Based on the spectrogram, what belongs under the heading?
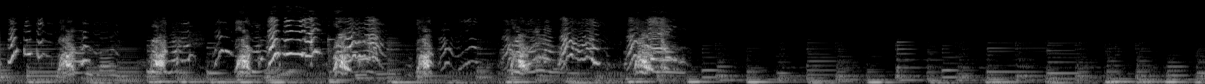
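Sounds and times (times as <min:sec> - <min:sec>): dog yelping and whining: 0:00.0 - 0:06.9
background music: 0:00.0 - 0:12.0.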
